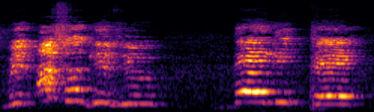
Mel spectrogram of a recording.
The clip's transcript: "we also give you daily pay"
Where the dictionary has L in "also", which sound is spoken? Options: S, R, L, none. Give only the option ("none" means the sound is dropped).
none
